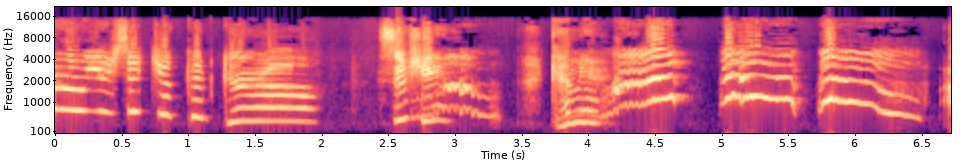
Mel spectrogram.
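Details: A talkative six-week-old female American Pit Bull Terrier puppy indoors makes a run of drawn-out whines, yelps and howl-like squeals, some rising then falling, several in quick succession, with short pauses between.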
